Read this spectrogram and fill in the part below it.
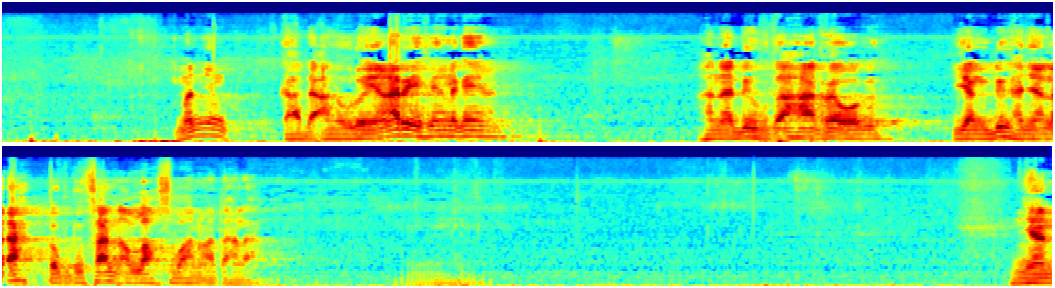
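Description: Paper pages rustle as they are turned.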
